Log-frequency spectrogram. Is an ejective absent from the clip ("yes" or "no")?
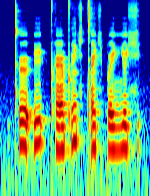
no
